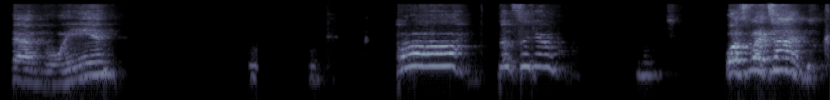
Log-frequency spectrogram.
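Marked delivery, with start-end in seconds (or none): 3.0-6.2 high, loud, breathless rush; racing against the clock; excited. Real, not acted. Racing the clock, finishing build.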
